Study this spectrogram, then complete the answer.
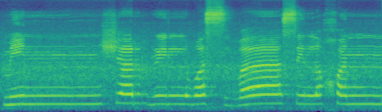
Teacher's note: خوا حروف مستعلیہ ہے، موٹا حروف ہے، نون مشدد ہے، اس پر غنہ کریں گے۔ نون کے آگے الف مدہ ہے تو اس کو ہم 1 الف کے برابر لمبا کر کے پڑھیں گے۔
